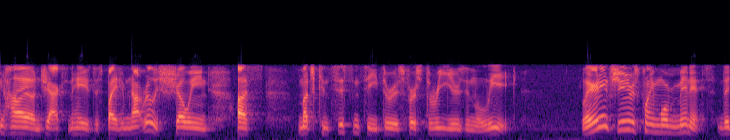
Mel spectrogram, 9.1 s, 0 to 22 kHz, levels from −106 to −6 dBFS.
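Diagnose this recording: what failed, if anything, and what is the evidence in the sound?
Packet loss with pitch repetition at 5.25 s, a network-stage fault, between "much consistency through his" and "three years in the". The gap points to a single lost packet of about 10 ms, bridged by repeating the last pitch period, which sounds like a brief held, buzzy tone over the G.711 telephone band of 300 Hz to 3.6 kHz.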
